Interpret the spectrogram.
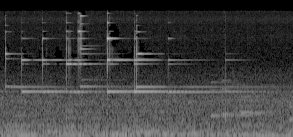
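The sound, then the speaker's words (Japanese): A Woodstock Chimes Temple Bells Trio Terra metal wind chime rings with several bright, sustained tones struck at irregular intervals, its long shimmering notes overlapping and slowly fading, with no voices. “Wood stock社のウィンドチャイム買っちゃった”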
